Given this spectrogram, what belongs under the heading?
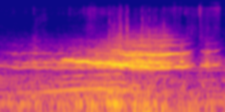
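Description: Toyota GR Supra on an autocross course, tires squealing loudly in a sustained skid that rises and falls for a few seconds over the engine's drone, close and unaccompanied by talk.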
